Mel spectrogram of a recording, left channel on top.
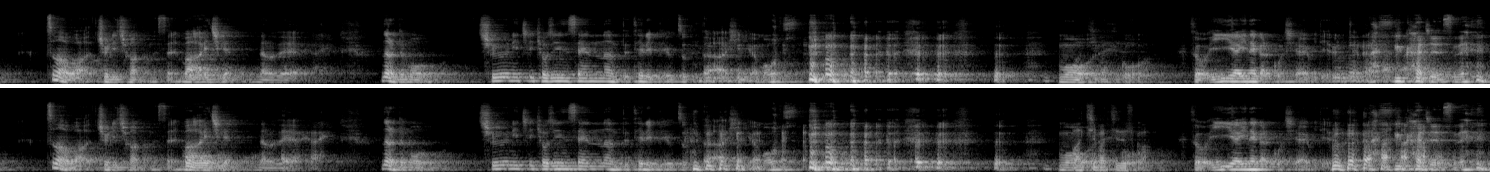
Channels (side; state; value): both; normal; correlation 0.52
